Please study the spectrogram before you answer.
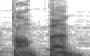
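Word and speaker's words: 똥빵: Olha, gente, o nome eu sei que não é lá em coreano, essa pronúncia certinha seria Tongpan, que literalmente significa pão de fezes.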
